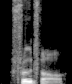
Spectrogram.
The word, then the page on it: fruitful: British English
